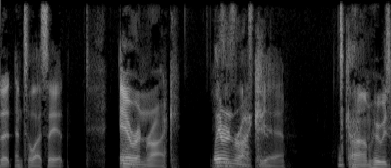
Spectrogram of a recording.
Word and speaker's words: Ehrenreich: Alden Ehrenreich, but I always forget it until I see it. Ehrenreich.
